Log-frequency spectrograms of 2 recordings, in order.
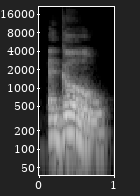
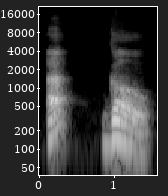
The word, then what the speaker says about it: ago: Ago. Ago. 2 syllables. Ago. The first syllable has a schwa and is not stressed.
